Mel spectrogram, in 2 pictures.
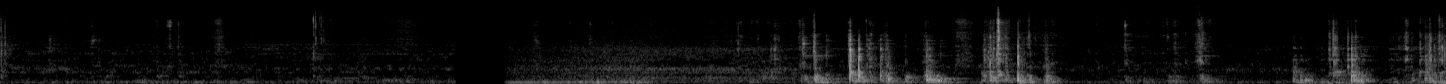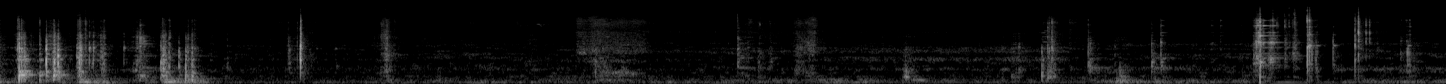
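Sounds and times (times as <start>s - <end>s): metallic clicks of brake parts: 24.6s - 28.8s.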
